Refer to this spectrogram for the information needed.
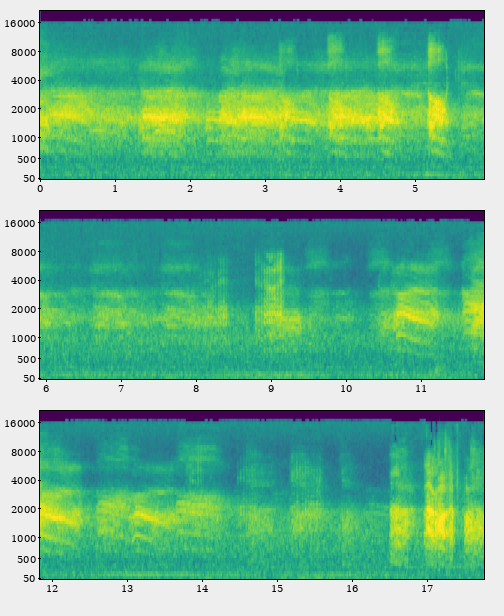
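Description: Many crows caw repeatedly in harsh, overlapping calls, loud, forming a continuous noisy chorus with bursts of sharper cries throughout.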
